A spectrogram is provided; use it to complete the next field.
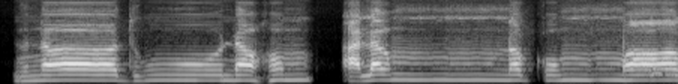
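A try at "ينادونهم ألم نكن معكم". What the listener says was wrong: غنّہ کر دیا نا آپ علم میں. علم میں کہیں کو غنّہ کرے بولو آپ. یار آپ غنّہ کر کے پڑھے نا.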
